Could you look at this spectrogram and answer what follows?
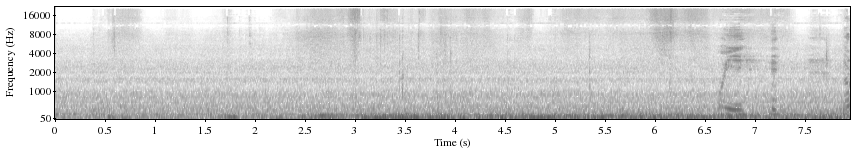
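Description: A snow transport truck rolls past, its deep engine rumble swelling midway and holding steady and close, with a voice talking faintly in the background.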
